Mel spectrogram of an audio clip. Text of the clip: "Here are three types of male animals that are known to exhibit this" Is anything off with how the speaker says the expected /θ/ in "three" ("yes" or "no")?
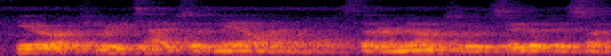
no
